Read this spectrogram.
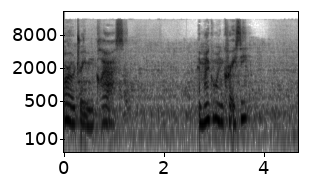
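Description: A young woman speaks quietly to herself, close by.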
